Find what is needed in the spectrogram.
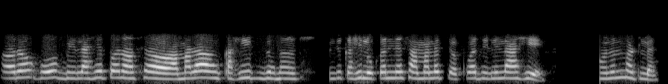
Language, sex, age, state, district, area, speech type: Marathi, female, 18-30, Maharashtra, Amravati, urban, conversation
